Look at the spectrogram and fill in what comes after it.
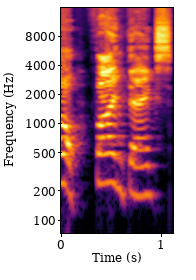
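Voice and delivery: mock snippy brush-off tone, high and very loud. Retelling how a rescued woman keeps answering her rescuer: imitating a snippety woman.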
